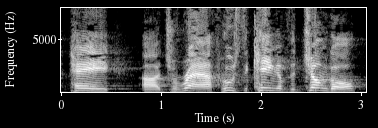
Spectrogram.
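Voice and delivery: loud, brash bully of a lion; lion barking at the giraffe; bossy lion. Acted. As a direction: demand it like the king of the jungle. Lion bullies giraffe in story.

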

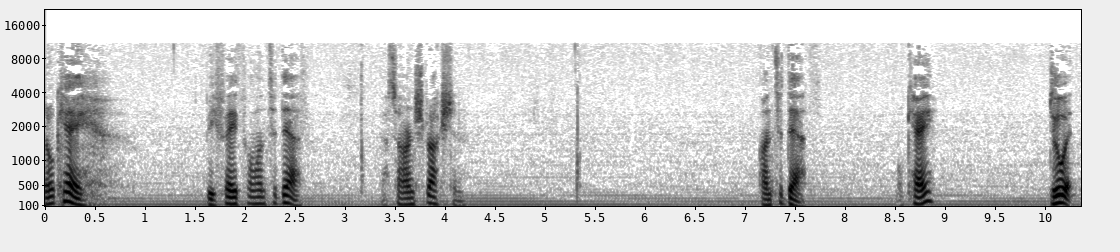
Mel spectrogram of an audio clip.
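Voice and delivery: low, soft acceptance with long pauses; quiet resolve. Acted. Believers look at one another and agree, quiet resolve.

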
